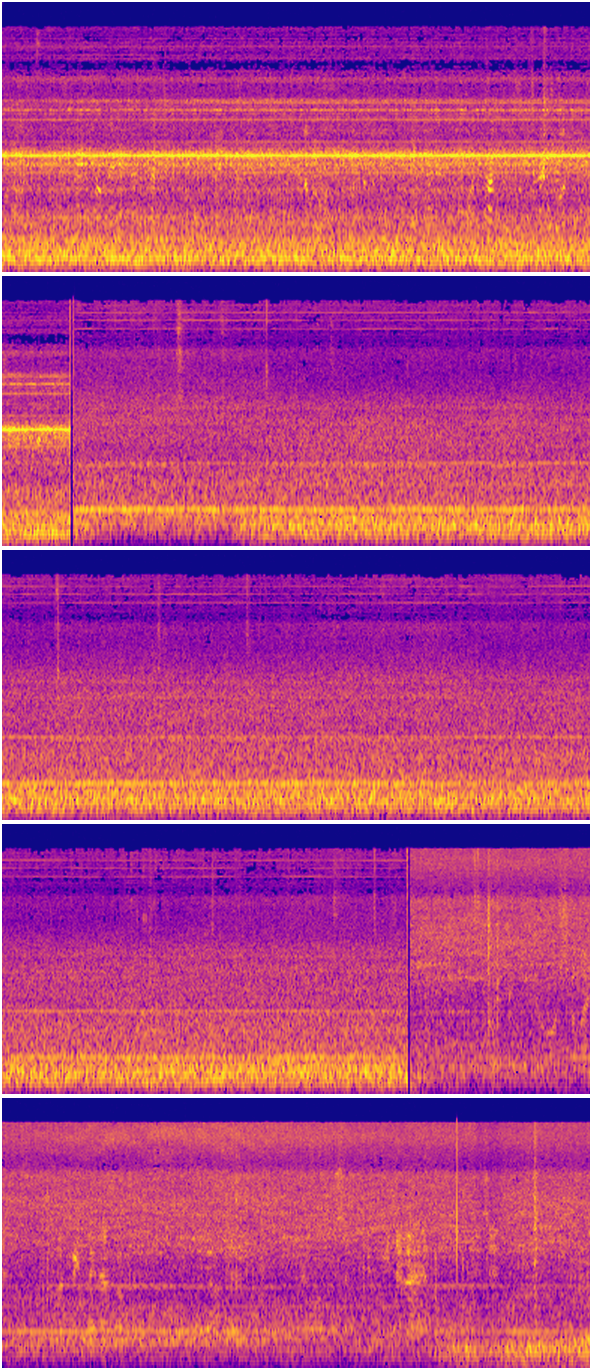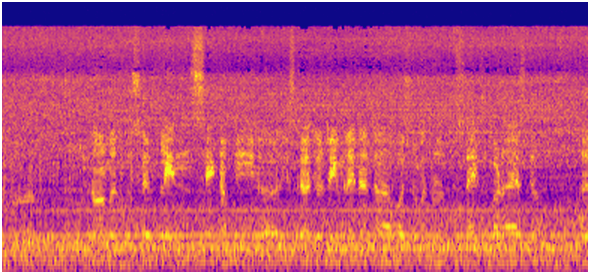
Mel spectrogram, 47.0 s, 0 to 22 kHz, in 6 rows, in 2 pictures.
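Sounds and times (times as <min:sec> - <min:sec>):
airplane cabin rushing hum: 0:00.0 - 0:09.2, 0:27.3 - 0:47.0.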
